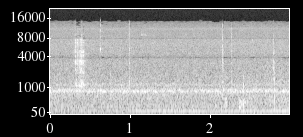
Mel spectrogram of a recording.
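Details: Only a steady electrical hum and a few faint clicks and ticks are heard, with no animal calling.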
